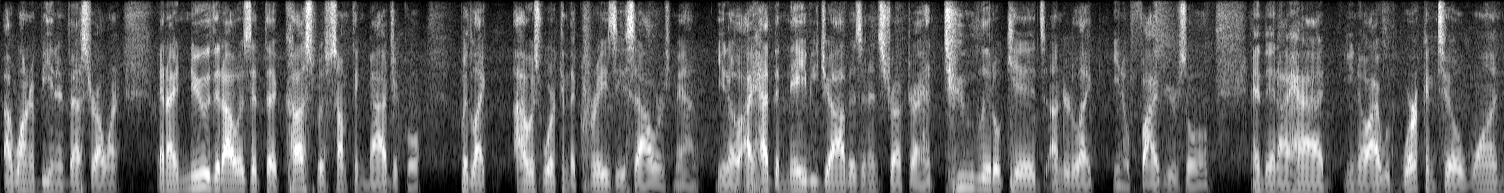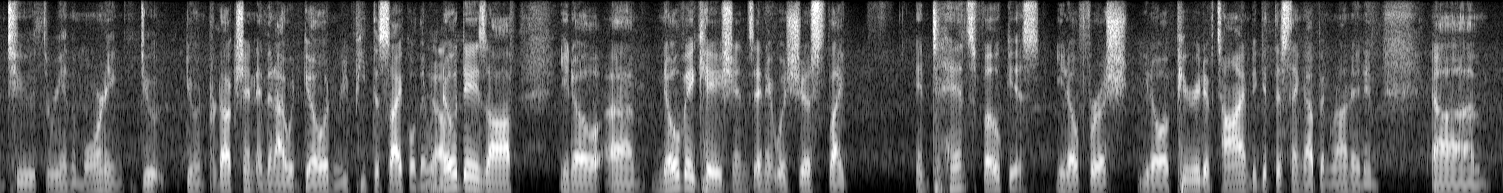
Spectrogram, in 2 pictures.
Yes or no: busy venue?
yes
